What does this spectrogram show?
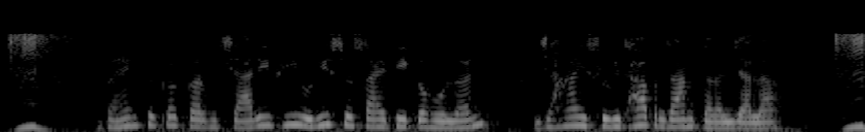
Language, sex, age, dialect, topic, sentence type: Bhojpuri, female, 41-45, Western, banking, statement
